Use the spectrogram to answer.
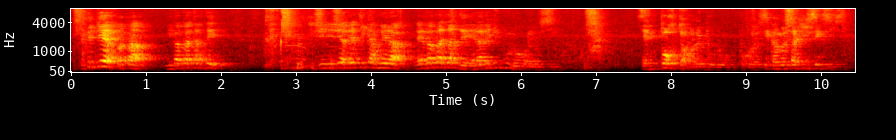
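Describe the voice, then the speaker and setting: A man's voice: on the high side, normal speed, close to an everyday voice. A man acting a touchy, stammering son who has just lost his father, on stage in a live play, with a southern French accent. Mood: grieving. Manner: stammers and flares up in indignant bursts. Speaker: stage actor. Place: theatre stage. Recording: echoey theatre, distant mic, audience noise.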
